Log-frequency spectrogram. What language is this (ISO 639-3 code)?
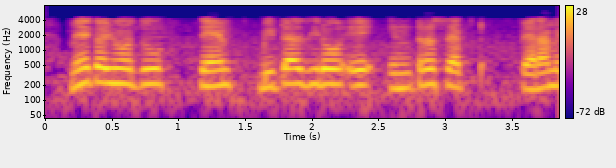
guj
